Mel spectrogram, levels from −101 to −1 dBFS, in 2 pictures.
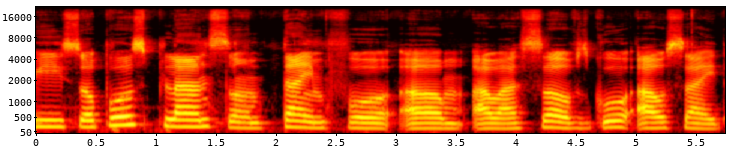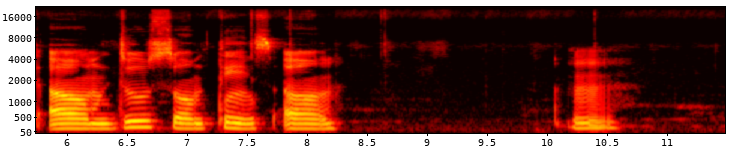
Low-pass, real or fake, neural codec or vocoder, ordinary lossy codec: none; real; none; none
